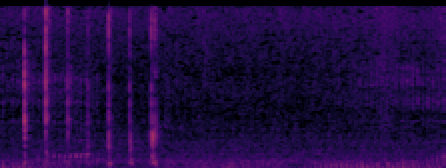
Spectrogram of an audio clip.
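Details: Low, rhythmic purring from Buddy, a cuddly male house cat held close, opening with several sharp clicks and rustles from handling before settling into an even, pulsing rumble.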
